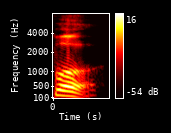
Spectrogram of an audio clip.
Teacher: तो जैसे ही हम बोलते हैं प तो प बोलती आराम से कम प्राणवायु ज्यादा जोर नहीं लगाना पड़ा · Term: अल्पप्राण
